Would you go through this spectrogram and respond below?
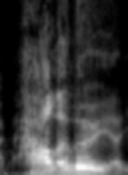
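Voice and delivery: loud, joyful Hallelujah; excited hallelujah. Retold or imitated. Young people cheering the new foundation, loud and joyful. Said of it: "they're excited".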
